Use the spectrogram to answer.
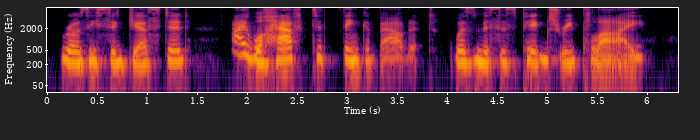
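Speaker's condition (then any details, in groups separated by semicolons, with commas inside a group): No condition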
